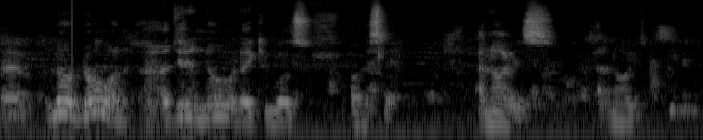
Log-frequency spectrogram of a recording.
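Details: Adult male footballer who has stammered since about age six; stammer varies day to day; stammering.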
